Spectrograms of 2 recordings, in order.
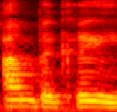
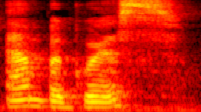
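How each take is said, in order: First: The word ends without any S sound. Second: The word ends with a clear S sound. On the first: This is the French pronunciation. "in French ambergris, you don't pronounce the S" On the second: This is the English pronunciation. "it's actually pronounced in English ambergris"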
